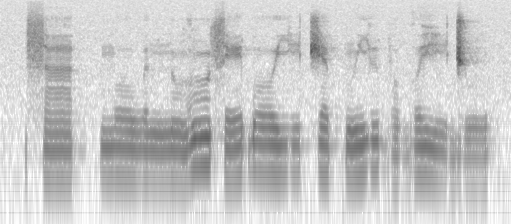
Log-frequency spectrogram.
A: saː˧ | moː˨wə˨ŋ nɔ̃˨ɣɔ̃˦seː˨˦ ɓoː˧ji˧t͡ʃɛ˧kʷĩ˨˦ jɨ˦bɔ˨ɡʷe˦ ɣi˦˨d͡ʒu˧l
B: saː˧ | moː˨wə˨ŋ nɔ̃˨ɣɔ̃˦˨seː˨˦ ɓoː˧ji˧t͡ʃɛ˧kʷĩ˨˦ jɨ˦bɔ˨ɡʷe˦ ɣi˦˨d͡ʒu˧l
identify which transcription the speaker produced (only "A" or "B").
A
